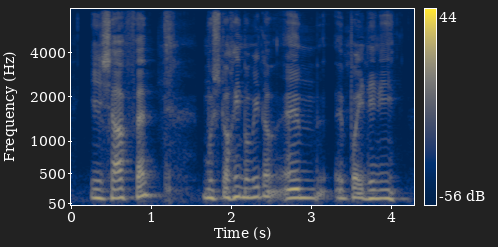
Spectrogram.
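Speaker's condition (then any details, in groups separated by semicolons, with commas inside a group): Cerebral palsy; from birth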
